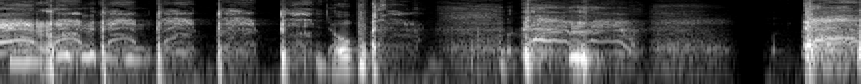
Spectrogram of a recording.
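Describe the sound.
A close, loud run of repeated coughs in quick bursts, some rough and throaty like throat clearing, broken by short pauses, with a brief spoken word near the end.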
